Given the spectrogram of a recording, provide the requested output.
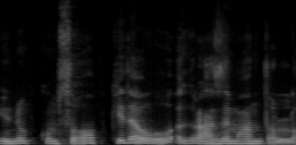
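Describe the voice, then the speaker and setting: Speaking at a fairly quick pace with an Egyptian accent, a woman keeps her fairly low voice fairly even in intonation over a quiet background. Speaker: cooking channel host. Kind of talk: cooking tutorial. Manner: halting, with fillers and repeats; warm, chatty.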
